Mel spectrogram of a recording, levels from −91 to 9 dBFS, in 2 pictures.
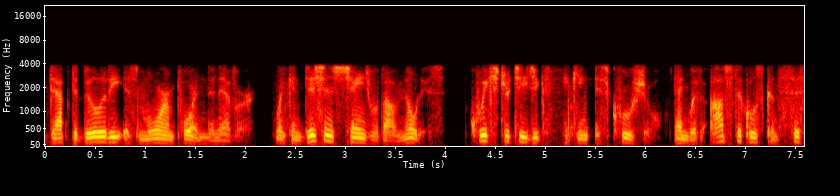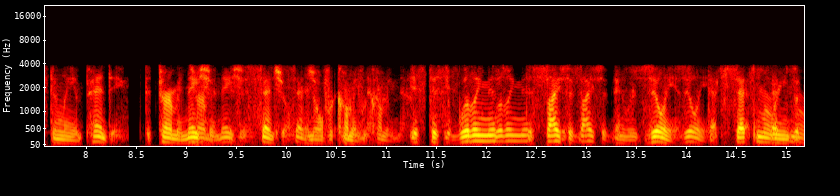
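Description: Lost AMR speech frames occur at 5.10 to 5.24 s, between "without notice quick strategic" and "is crucial and with", and again at 8.70 s after "with obstacles consistently impending". In both places the narrowband decoder fills corrupted frames by reusing the last good pitch and spectral settings with falling gain. The first gap of about 80 ms, consistent with four lost frames, sounds drawn out and fading. The second, a single 20 ms frame, is a brief dip.

A doubled audio track begins at 8.93 s, just after "with obstacles consistently impending", and lasts to the end. A second full-band copy, roughly 10 dB quieter and about a third of a second late, enters abruptly with no room colour, likely from a slower parallel capture path.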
